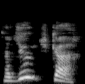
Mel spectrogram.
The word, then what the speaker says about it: Kazuchika: Kazuchika has an I and silent, as it's spelled Kazuchika. Okada. So it's Kazuchika.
